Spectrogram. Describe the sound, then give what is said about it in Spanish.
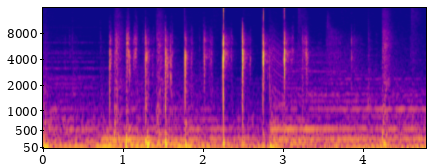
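A deck of cards is shuffled, giving a run of light, crisp taps at a fairly even pace over a steady low hum. “Bueno, vale, voy a mezclar las cartas.”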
